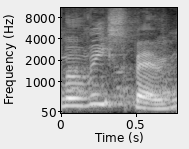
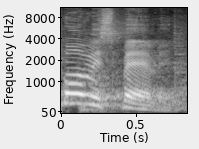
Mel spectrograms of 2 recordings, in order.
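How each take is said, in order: First: The first name is said the American way. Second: The first name is said the English way. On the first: "In America, it's Maurice" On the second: "No, I mean Morris Baring"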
